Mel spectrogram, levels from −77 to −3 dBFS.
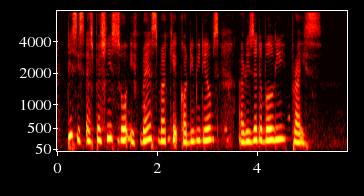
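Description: Faint delayed copies of the speech, trailing it by 387 ms, surface at 1.18–1.47 s, 1.71–1.77 s and 2.2–2.29 s at about 15 dB down, and at 4.62–4.67 s at about 25 dB down. This is likely echo leak, loudspeaker sound slipping past an echo canceller.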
